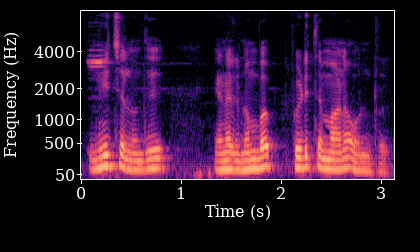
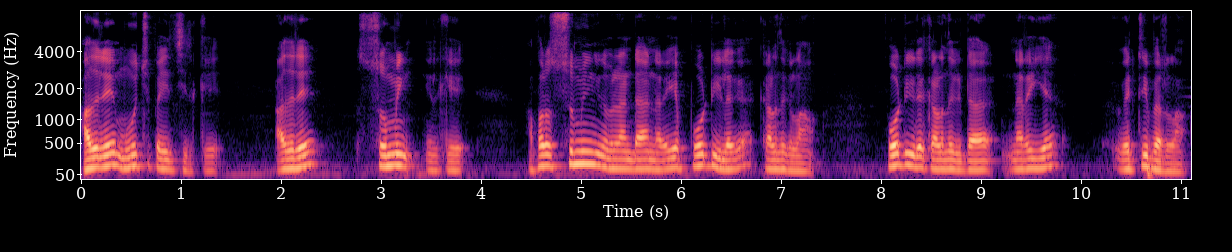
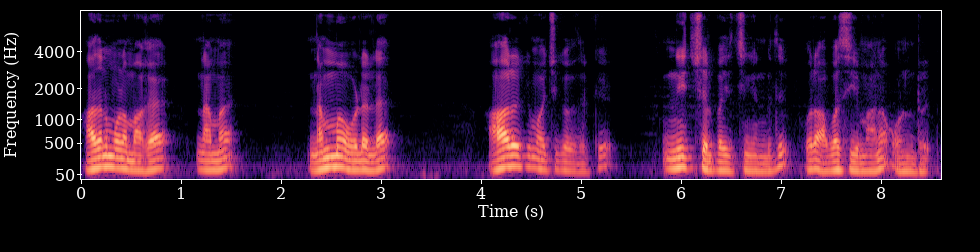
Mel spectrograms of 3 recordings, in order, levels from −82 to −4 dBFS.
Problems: none marked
